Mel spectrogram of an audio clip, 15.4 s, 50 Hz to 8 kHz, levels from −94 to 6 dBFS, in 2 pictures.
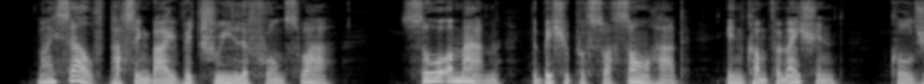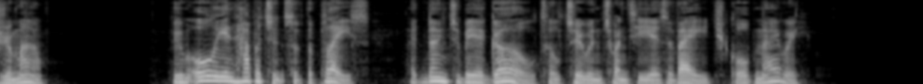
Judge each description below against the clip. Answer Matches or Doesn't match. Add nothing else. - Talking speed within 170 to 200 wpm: Doesn't match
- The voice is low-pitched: Matches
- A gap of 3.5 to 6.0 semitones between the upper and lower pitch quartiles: Matches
